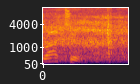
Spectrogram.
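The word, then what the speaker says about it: Räty: and then again as he runs into coconut ratsu back with it you may notice how it's spelled r-a-t-y in finnish it's pronounced ratsu and they've asked us to say it that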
